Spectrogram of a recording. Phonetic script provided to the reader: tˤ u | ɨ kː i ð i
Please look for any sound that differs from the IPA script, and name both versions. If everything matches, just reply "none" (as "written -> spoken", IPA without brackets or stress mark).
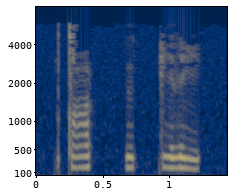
none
